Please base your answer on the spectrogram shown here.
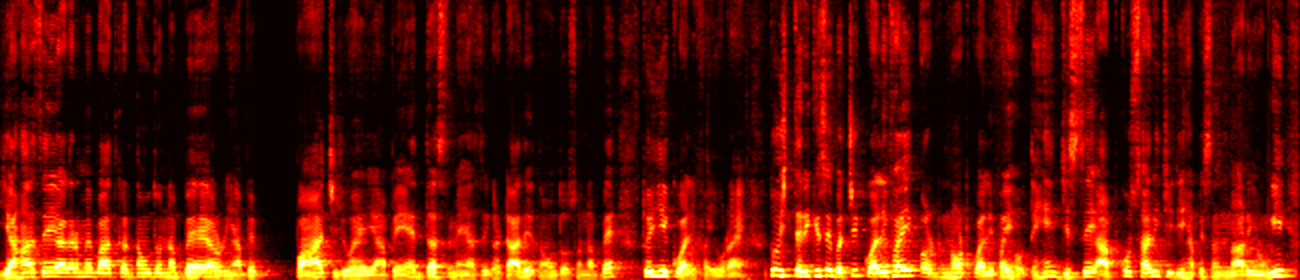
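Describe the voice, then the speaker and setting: A man's voice: mid-range voice, brisk, a little mellow. A man teaching exam students, explaining step by step and repeating himself as he goes. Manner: repetitive, step-by-step explaining, often addressing listeners as children. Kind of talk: explanatory lesson addressed to students. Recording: echoey, roomy sound.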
